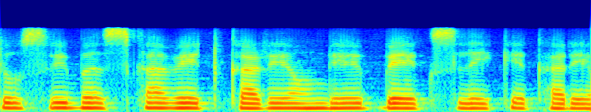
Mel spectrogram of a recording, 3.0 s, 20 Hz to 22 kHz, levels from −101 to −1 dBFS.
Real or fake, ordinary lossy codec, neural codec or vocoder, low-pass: fake; none; codec, 16 kHz, 0.3 kbps, FocalCodec; none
